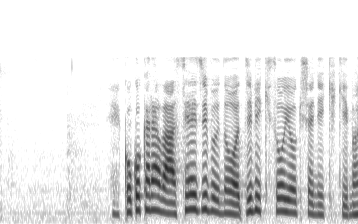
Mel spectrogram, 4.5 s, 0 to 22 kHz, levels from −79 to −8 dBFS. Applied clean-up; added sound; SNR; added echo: none; none; none; none.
